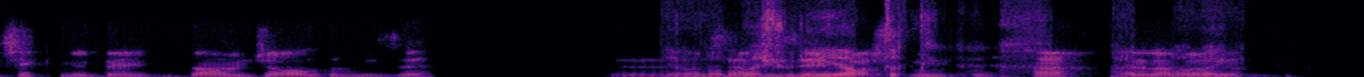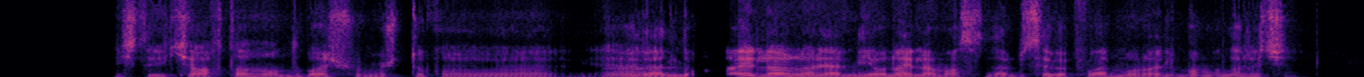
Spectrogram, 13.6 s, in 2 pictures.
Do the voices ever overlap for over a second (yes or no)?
yes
